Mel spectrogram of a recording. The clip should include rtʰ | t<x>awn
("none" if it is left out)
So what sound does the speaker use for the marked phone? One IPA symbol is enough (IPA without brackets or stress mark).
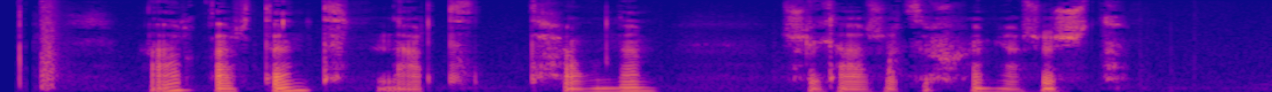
ħ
